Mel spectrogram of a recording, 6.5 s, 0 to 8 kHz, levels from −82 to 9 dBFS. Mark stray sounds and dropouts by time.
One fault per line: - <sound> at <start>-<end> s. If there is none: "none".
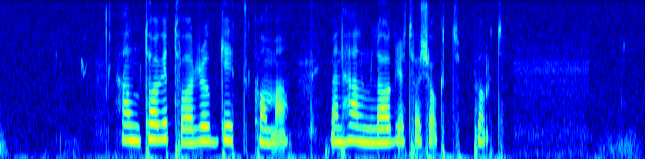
none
